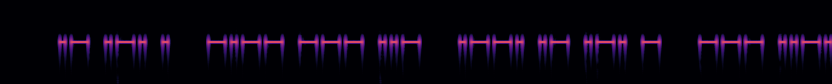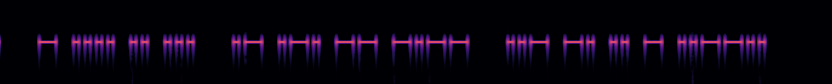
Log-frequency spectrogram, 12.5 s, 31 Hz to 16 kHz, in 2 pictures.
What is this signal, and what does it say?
Morse code, heard as a keyed tone, about 28 wpm, 700 Hz. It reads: ARE YOU PART OF THIS ARMY UNIT?
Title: Sentences from Top 1000 Words - Review Part 2 - 28wpm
